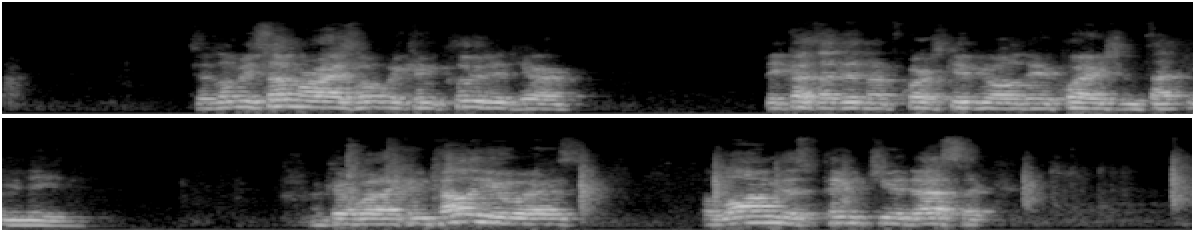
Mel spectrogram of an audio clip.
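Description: A man lectures calmly, close by in a small room.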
